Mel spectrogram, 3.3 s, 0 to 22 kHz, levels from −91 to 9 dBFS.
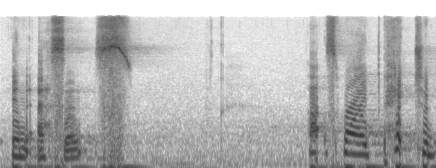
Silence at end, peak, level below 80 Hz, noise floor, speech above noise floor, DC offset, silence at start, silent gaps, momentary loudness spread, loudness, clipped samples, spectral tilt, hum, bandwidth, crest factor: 0 s; 0 dBFS; -40 dBFS; -44 dBFS; 27 dB; under 0.1%; 0.1 s; none; 7 LU; -17 LUFS; under 0.1%; -2.5 dB/octave; none; 16 kHz; 20 dB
